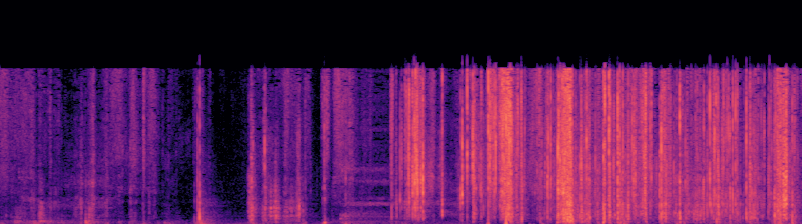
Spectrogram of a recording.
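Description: A trading-card pack's crimped wrapper being torn open and crinkled by hand, loud and crackly from about halfway through. Before that, only a few soft taps and clicks.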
